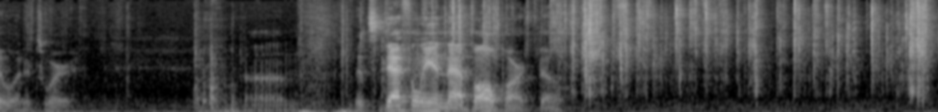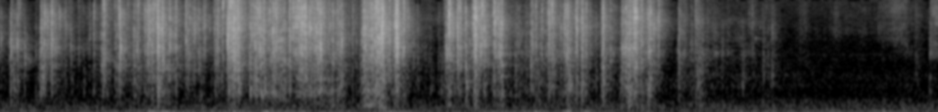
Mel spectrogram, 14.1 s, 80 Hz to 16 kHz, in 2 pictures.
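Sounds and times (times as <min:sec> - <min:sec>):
foil wrapper tearing and crinkling: 0:03.2 - 0:12.8.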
